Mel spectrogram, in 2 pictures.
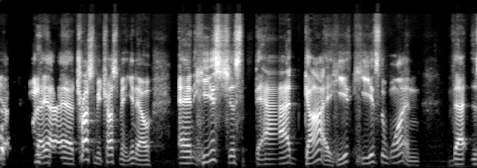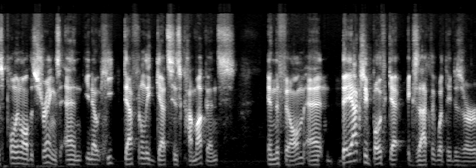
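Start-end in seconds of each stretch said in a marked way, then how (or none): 0.0-1.9 put-on offhand, half-listening, dismissive tone. Retelling how the villain Torahata answers the call: imitating distracted, dismissive Torahata.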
